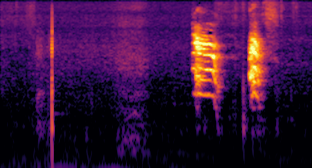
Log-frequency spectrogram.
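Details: At home, a Pomeranian gives two sharp, high-pitched barks about half a second apart.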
